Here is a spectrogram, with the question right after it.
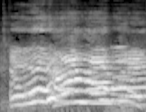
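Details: Siberian Husky, described as a good communicator and a little demanding, gives a short rich howl that starts abruptly, bends upward, then holds a steady wavering tone for under two seconds.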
